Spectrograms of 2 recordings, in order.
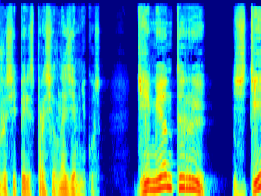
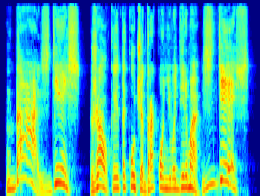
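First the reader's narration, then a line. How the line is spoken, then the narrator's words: Woman yelling. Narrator (Russian): заорала миссис Фиг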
